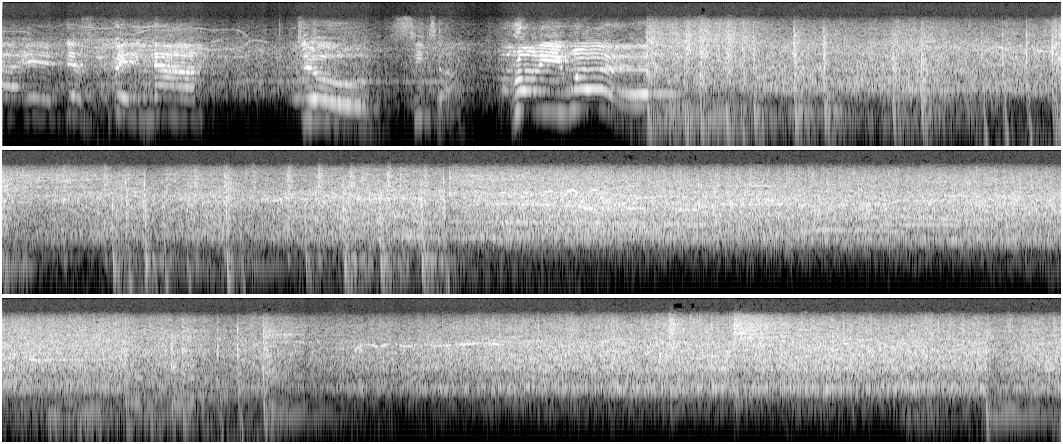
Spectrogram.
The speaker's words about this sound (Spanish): Muchos recordarán, ahí están unos golpecitos de … y los gritos de la gente. Ahí va, mira.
